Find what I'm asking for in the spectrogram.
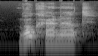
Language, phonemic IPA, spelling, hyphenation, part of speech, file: Dutch, /ˈroːk.xraːˌnaːt/, rookgranaat, rook‧gra‧naat, noun, Nl-rookgranaat.ogg
- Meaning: smoke grenade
